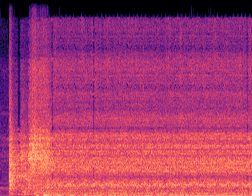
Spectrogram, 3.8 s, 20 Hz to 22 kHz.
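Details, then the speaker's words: Stock 1996 Impala SS LT1 with headers, exhaust and a TorqHead conversion, coils failing one by one, idling: busy idle with an uneven, lumpy low pulse under the clatter and the engine visibly shaking; owner suspects a miss from fuel injectors or coils. "just so you know how it's been running you heard earlier but it sounds like there's a miss it could be fuel injectors coils or um either one"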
